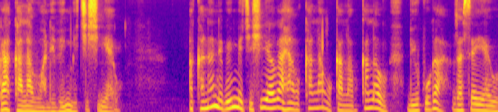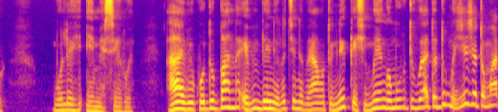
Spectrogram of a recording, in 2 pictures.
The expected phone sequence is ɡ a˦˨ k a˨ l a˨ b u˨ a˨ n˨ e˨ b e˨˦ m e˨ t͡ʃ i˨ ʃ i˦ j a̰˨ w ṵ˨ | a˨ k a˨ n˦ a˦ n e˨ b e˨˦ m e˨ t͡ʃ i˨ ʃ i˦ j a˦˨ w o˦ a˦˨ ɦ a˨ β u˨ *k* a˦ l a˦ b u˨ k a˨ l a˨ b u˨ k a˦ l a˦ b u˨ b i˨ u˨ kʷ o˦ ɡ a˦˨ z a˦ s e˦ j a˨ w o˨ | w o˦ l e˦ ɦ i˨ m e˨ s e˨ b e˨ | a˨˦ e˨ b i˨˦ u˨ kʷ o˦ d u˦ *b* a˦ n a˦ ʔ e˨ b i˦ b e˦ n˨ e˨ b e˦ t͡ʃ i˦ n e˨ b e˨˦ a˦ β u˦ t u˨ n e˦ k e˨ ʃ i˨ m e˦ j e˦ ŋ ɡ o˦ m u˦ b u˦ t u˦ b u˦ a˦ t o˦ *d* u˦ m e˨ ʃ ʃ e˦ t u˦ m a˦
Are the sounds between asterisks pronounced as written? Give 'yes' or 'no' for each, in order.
yes, yes, yes

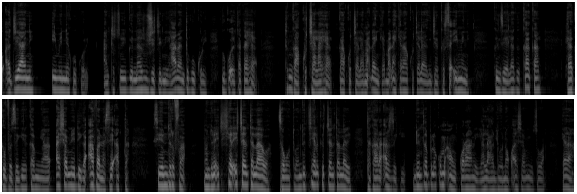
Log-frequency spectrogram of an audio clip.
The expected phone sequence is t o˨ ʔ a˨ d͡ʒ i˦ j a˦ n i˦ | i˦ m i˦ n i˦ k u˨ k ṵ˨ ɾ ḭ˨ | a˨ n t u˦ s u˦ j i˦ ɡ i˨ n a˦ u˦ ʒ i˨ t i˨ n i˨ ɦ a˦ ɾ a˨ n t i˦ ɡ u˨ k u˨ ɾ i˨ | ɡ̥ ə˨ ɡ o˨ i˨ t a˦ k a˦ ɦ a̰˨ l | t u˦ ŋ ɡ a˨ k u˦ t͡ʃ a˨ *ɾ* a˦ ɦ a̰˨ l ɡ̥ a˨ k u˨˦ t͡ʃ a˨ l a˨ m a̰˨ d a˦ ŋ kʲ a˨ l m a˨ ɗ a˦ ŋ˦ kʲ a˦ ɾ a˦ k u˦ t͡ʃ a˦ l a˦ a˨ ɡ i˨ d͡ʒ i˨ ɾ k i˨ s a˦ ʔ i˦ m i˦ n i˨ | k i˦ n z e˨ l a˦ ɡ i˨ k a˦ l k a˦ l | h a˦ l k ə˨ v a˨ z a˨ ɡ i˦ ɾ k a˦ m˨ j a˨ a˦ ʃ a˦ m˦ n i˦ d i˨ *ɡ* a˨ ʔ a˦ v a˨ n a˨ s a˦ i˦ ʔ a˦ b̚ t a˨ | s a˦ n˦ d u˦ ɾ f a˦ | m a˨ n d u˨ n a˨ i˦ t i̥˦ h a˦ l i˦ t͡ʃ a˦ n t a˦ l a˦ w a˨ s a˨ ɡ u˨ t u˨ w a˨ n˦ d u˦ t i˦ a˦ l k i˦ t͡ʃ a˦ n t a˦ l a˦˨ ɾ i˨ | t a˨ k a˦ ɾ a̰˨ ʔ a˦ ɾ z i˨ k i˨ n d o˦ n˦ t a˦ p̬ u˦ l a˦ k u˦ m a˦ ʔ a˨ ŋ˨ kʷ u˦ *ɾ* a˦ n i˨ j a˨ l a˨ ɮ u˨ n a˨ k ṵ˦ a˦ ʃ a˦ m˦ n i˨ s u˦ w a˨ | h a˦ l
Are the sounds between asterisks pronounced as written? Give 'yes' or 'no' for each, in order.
no, yes, yes

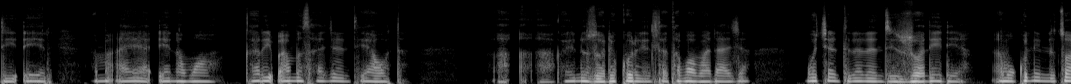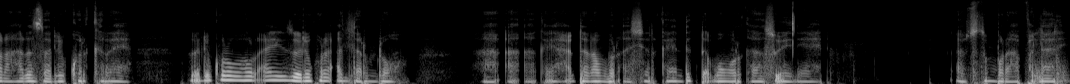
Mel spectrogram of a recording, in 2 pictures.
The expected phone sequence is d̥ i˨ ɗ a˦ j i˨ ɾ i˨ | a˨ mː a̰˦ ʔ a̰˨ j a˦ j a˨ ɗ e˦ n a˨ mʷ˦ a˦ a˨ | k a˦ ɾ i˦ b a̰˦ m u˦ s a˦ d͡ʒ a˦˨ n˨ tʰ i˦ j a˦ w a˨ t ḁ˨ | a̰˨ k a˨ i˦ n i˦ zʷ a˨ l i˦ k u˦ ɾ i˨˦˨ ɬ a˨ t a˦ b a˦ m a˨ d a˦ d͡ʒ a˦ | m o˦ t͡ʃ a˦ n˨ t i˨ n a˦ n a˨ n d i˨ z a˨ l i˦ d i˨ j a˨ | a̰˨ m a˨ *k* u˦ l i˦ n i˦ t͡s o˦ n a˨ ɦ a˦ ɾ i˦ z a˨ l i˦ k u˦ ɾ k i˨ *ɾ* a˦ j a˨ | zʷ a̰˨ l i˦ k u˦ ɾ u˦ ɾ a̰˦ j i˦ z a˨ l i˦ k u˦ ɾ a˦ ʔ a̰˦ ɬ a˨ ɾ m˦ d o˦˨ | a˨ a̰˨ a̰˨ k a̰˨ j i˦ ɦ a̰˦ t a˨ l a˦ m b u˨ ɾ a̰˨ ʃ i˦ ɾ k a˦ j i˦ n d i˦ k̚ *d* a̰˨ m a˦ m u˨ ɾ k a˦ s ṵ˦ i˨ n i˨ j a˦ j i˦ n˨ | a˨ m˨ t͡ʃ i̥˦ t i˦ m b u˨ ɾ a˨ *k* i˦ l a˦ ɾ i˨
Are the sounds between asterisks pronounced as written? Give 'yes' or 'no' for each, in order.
yes, yes, yes, no

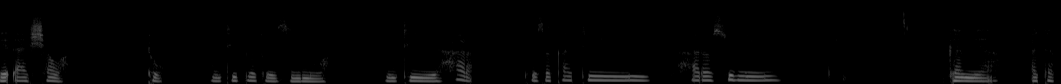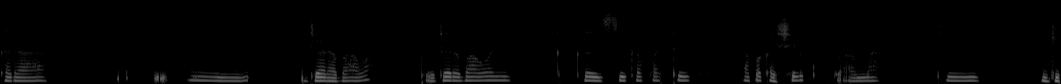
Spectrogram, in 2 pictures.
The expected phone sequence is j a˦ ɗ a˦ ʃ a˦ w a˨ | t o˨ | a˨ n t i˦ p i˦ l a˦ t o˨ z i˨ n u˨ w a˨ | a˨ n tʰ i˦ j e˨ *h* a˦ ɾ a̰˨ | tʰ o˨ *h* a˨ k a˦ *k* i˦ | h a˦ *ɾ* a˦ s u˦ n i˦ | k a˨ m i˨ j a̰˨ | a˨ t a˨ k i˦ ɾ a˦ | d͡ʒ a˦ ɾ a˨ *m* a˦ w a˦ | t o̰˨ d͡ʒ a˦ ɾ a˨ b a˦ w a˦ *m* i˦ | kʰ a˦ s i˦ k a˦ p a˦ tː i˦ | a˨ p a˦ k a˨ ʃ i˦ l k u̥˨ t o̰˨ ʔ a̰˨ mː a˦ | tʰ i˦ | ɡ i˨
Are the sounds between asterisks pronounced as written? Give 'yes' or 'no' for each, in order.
yes, no, no, yes, no, no

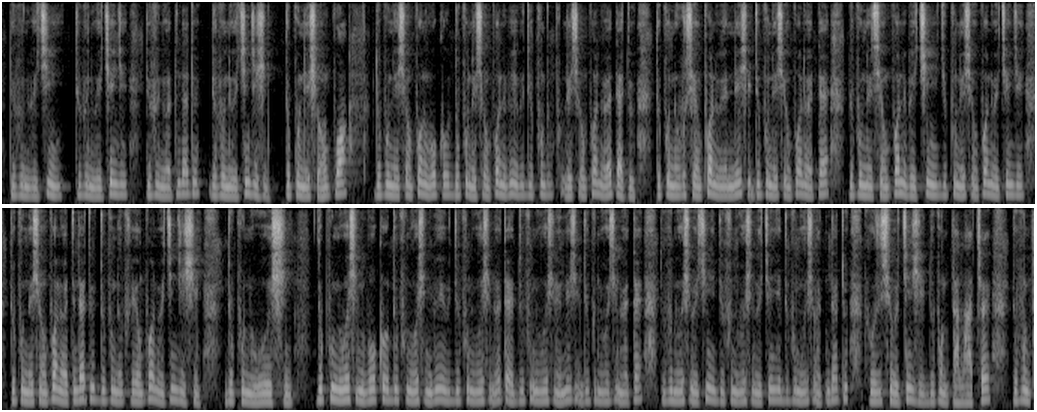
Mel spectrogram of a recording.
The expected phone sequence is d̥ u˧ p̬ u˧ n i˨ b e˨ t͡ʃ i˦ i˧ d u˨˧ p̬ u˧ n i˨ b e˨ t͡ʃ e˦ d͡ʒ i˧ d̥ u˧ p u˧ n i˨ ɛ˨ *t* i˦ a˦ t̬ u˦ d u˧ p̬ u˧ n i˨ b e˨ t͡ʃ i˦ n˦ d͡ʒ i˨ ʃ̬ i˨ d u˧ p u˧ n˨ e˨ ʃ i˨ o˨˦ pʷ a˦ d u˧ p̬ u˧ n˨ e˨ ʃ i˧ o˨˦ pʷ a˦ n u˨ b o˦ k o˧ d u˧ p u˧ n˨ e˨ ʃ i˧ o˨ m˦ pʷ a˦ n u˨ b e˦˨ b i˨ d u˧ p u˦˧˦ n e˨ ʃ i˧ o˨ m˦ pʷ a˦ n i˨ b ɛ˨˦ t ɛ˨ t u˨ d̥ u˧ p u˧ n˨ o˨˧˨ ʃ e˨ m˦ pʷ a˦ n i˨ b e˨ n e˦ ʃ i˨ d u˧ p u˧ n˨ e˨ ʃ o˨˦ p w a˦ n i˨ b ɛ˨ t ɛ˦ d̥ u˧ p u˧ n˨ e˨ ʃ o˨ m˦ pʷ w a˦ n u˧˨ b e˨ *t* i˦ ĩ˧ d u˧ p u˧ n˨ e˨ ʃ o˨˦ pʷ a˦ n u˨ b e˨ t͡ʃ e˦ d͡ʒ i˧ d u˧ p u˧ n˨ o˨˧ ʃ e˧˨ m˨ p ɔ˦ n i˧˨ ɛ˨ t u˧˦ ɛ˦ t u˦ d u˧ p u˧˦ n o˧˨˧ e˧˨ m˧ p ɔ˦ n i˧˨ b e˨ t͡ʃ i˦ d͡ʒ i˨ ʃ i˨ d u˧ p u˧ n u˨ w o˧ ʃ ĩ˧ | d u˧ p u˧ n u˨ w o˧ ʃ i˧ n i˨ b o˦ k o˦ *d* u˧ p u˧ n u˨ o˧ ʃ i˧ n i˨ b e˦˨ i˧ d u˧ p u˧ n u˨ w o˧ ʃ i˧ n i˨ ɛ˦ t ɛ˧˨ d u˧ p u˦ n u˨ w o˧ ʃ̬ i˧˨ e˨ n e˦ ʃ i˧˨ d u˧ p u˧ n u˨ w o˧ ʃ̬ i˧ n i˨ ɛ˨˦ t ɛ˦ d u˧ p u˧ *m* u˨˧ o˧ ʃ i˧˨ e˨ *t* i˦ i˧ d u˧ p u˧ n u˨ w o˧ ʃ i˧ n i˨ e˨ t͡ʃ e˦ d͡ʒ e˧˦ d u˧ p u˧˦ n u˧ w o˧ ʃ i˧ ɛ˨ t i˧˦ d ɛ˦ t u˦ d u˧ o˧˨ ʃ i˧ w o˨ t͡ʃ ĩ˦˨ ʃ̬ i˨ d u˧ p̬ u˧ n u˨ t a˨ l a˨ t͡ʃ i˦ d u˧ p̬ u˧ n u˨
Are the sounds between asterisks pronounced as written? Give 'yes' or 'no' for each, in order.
yes, no, yes, no, no

